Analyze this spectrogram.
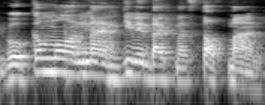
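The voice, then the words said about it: Put-on Jamaican accent. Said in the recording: “Why is it Jamaican sounding? ... Jamaican like”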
